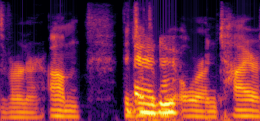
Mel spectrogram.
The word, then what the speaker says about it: Wernher: honors Verner von Braun I keep going Werner Verner I'm sure it's Verner um the gender or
